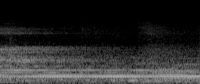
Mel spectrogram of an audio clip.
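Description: Church music holding a steady sustained chord, with the notes changing to a new chord right at the start.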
